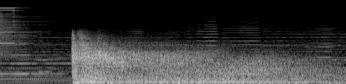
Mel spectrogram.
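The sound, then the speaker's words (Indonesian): A launched firework exploding: one sudden loud boom that rolls into a long, rumbling decay lasting about three seconds. “Ledakan pertama, ku pejamkan mata hingga seisi kamar dipenuhi asap tebal berwarna jingga.”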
